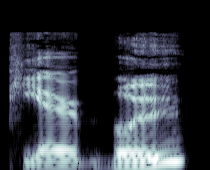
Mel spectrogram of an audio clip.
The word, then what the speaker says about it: Pierre Boulle: This was printed in 1963 by Pierre Boulle. – Yep, that's how it's said. – I don't speak French. I took Spanish. Pierre Boulle.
